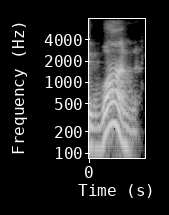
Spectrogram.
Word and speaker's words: wan: Okay, one. And the gesture for that is one. And it sounds like one, but it's pronounced one.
